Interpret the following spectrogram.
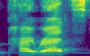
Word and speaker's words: Piratz: Jake to go to Piratz Tavern. It's actually, I think, supposed to be Pirates, but it's spelled like pie rats, so I say it like that as a joke.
